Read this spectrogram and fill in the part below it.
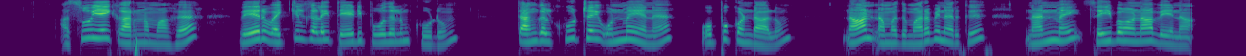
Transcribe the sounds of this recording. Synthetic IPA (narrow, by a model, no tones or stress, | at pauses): ʔɐsuːjɐɪkːaːɾɐɳɐmaːɣɐ | ʋeːɾɯʋɐɪkːɪlɣɐɭɐɪt̪ːeːɽipːoːðɐlɯmkuːɽɯm | t̪ɐŋɡɐɭkʰuːʈrɐɪʊnmɐjɛnɐ | ʔɔpːɯkːɔɳɖaːlɯm | naːnnɐmɐðɯmɐɾɐbɪnɐɾɯkːɯ | nɐnmɐɪsɛjbɐʋɐnaːʋeːnaː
